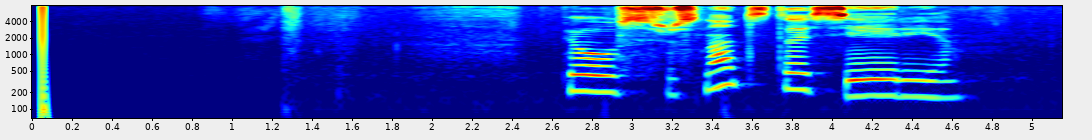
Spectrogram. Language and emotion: Russian, sad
